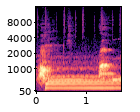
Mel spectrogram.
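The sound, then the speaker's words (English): A dog barks, two sharp yelps about a second apart over a steady, drawn-out whining tone, with no one talking. “Let me bring that dog back in. Another thing to edit out.”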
